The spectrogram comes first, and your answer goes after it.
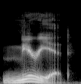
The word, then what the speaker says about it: myriad: Next up is myriad. Myriad! Stress on the first syllable, M-I-E-D.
